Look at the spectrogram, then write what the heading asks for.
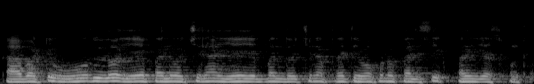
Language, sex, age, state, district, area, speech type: Telugu, male, 60+, Andhra Pradesh, Sri Balaji, urban, spontaneous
